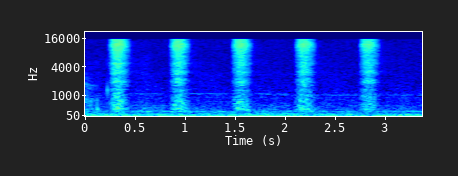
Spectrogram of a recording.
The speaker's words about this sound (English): And again, it's an active exhale where you pull the belly in, and a passive inhale. And it looks like this. I'll demonstrate just a few rounds.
